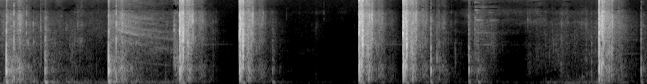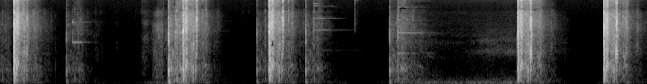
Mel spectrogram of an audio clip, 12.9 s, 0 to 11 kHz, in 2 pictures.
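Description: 9mm Glock pistol with a Glock 34 slide in a Flux chassis firing about a dozen shots, mostly in quick pairs about half a second apart, with pauses of a second or two between the pairs.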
